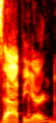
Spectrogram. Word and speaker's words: Zapier: Anyways, uh, it is pronounced Zapier. Danny's correct. I was on the horn with the CEO of Zapier, and uh, I asked him. I'm like, bro, I always forget. Is it Zapier or Zapier? And he goes it's Zapier. Like Zapier makes you happier.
